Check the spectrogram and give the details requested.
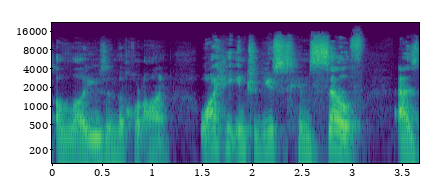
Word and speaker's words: Qur'an: A lot of times we'll hear people say Qur'an. So make sure it's pronounced as a hamza or an alif. Qur'an.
